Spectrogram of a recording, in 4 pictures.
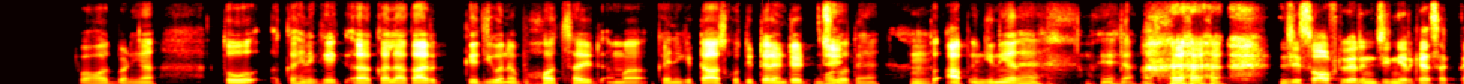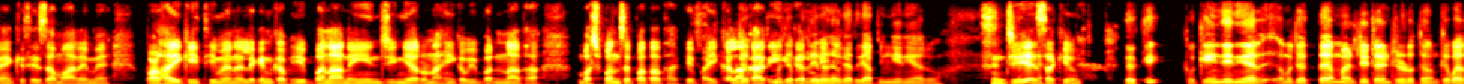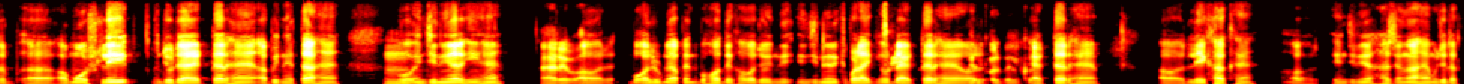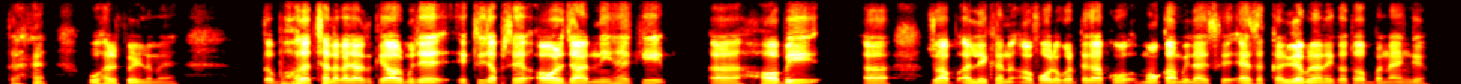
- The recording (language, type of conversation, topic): Hindi, podcast, किस शौक में आप इतना खो जाते हैं कि समय का पता ही नहीं चलता?
- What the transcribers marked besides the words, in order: in English: "टास्क"; in English: "टैलेंटेड"; chuckle; laughing while speaking: "मैं ये जानना चाहूँगा"; tongue click; laugh; other background noise; chuckle; in English: "मल्टी-टैलेंटेड"; in English: "मोस्टली"; in English: "डायरेक्टर"; in English: "इंजीनियरिंग"; in English: "डायरेक्टर"; in English: "एक्टर"; laughing while speaking: "है"; in English: "फ़ील्ड"; in English: "हॉबी"; in English: "फॉलो"; in English: "एज़ अ करियर"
